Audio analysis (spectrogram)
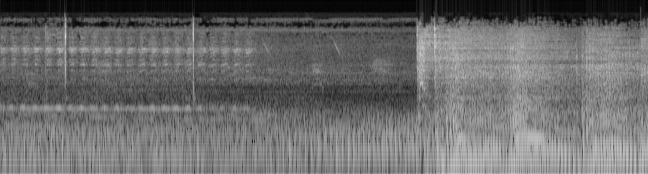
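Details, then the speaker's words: Bajaj project bike with carburetor just acquired, idle then throttle blip: lumpy, uneven idle thumps about four per second; carburetor out of tune after a local workshop replaced the accelerator cable and mis-set it. "കാർബറേറ്ററിന് ശരിക്കും പറഞ്ഞു കഴിഞ്ഞാൽ ചെറിയൊരു tuning issue ഉണ്ട്. ഇത് actually വന്ന വഴിക്ക് സംഭവിച്ചൊരു കേസാണ്."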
